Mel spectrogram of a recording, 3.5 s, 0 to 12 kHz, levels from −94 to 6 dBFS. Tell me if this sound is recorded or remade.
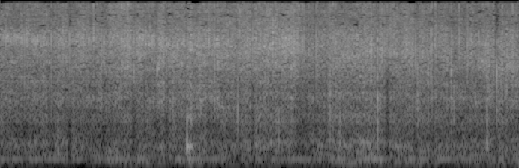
remade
